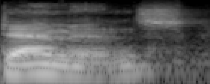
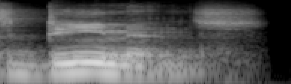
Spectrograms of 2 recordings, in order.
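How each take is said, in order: First: The first vowel is a short 'eh' sound. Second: The first vowel is a long 'ee' sound. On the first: The speaker calls it wrong. "not demons. Demons would have two M's" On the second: The speaker calls it right. "That's demons, E M is an E so- sound"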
